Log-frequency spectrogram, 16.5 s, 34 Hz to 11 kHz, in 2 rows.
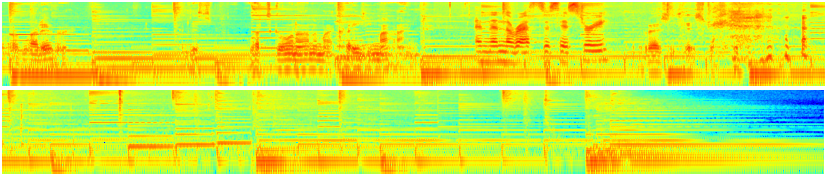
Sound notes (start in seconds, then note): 7.1 laughing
